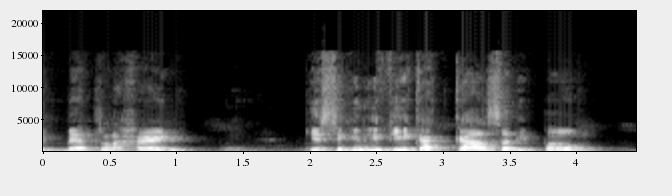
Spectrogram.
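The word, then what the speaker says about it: בית לחם: viviam em Belém que em hebraico pronuncia-se betlehem que significa casa de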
